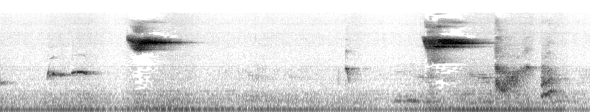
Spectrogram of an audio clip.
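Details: Household male Maximilian's pionus parrot practising scales and partial songs: two loud shrill high whistles about three seconds apart, with short lower whistled notes and chirps before and after each.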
